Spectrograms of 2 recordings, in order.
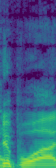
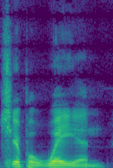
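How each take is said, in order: First: The word ends in a short final syllable. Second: The word ends with an added extra syllable. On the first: The speaker calls it right. "You say I'm Chippewa" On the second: The speaker calls it wrong. "not Chippewayan"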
